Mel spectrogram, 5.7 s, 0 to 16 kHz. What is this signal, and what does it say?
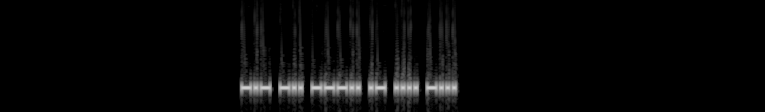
Morse code, heard as a keyed tone, about 52 wpm, 700 Hz. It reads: KD8AHB
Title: USA Call Signs - 6 Characters - Repeated 2x - 50wpm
